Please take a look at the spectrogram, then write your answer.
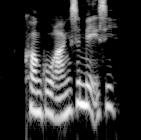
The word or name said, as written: konkurrencemæssig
